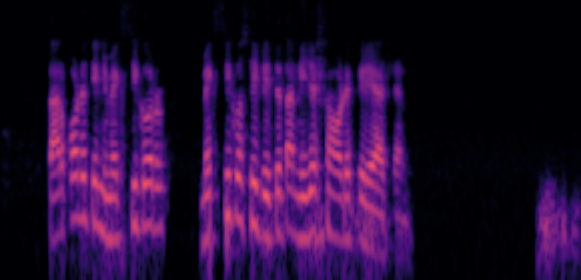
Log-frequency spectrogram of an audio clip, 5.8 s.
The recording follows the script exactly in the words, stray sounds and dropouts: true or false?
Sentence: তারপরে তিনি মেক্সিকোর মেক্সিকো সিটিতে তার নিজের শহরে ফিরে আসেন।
true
